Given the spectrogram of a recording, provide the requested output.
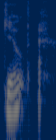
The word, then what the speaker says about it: Gylt: This will be first one I'll talk about is Guilt. It's spelled GYLT, all capitals.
